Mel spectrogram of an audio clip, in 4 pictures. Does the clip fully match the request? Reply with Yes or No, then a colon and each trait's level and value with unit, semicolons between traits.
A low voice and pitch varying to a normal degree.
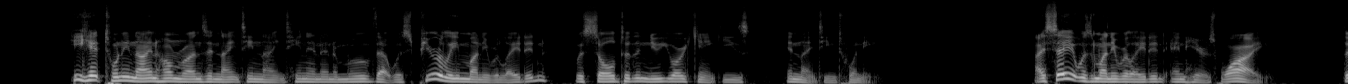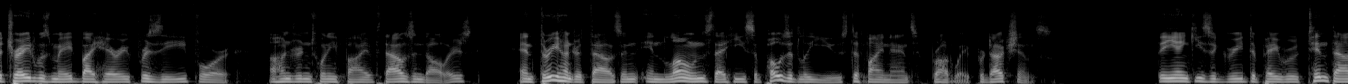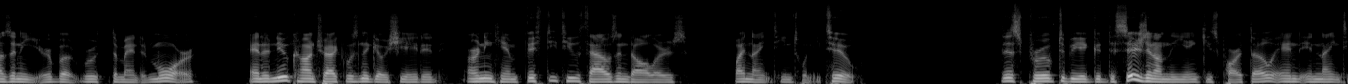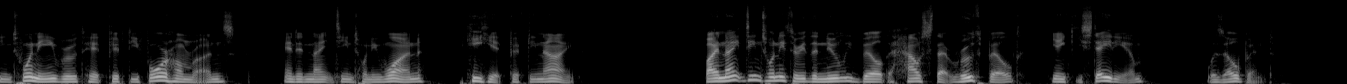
Yes: low, 125 Hz; average, 3.3 semitones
